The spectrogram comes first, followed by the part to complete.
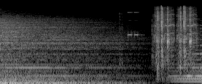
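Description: Background song music fading out, then a camera shutter sound effect: two quick, sharp shutter clicks near the end, as a transition to the next song.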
